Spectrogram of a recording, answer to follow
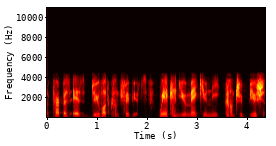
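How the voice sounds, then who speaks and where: Very wide pitch swings run through the speech. A man delivers it at a moderate pace. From Norway. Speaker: author and management professor. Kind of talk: interview.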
